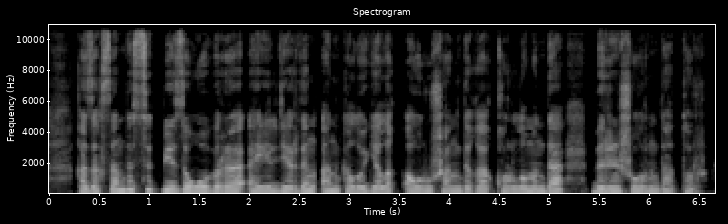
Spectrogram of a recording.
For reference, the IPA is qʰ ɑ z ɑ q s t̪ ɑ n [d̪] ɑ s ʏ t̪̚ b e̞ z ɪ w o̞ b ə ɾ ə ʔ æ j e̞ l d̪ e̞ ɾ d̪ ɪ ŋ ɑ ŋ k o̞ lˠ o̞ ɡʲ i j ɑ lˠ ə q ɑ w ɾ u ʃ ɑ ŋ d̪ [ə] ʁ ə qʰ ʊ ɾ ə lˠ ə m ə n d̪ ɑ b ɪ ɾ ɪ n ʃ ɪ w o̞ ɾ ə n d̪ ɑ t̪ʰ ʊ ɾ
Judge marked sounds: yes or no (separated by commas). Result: yes, yes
